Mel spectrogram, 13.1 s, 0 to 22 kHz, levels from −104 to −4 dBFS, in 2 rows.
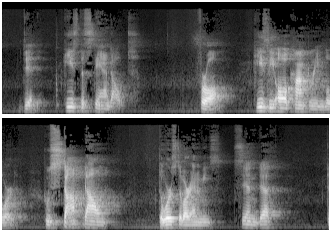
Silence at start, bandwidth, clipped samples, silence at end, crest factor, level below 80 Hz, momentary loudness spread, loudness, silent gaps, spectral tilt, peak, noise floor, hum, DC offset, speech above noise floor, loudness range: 0.45 s; 17 kHz; under 0.1%; 0 s; 22 dB; -78 dBFS; 19 LU; -20 LUFS; none; -4 dB/octave; 0 dBFS; -66 dBFS; none; under 0.1%; 47 dB; 10 LU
